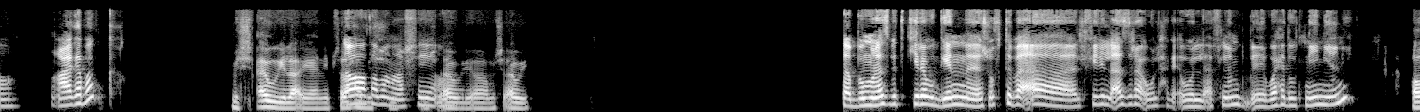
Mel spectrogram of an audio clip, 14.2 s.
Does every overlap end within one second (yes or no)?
no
